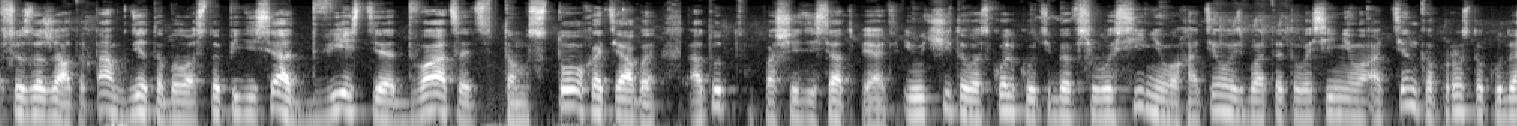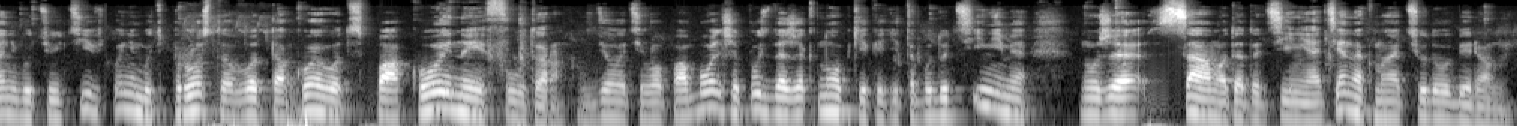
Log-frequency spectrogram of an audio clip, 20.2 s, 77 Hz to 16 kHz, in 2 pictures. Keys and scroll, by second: 0.0 ctrl+z.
